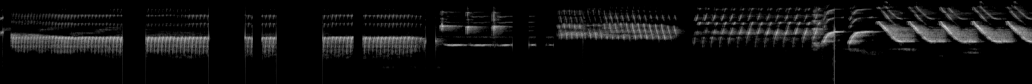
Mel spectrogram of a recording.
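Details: Canary of the FI series singing strongly: a long steady whistled tone with sharp breaks, then buzzy rattling trills and a run of rapid upswept chirps, all high-pitched and clean.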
